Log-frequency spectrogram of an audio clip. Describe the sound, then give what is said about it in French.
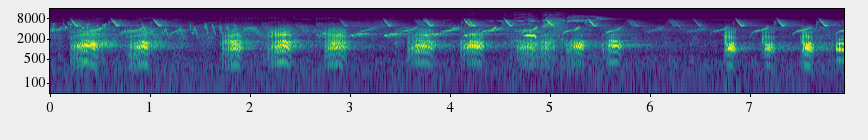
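Harsh, croaking calls of two common ravens flying overhead repeat in quick bursts, fairly loud, with a rough, guttural quality; the sound of their wings is also heard; no voices are present. “Voilà deux grands corbeaux qui nous survolent en lançant leurs gros cris.”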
